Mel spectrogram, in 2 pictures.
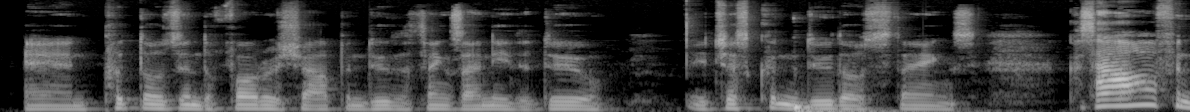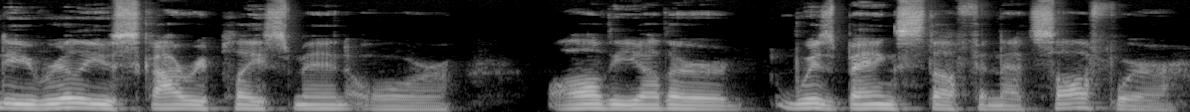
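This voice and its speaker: Reading out viewer comments, the host of a laid-back photography livestream Q&A responds with relaxed rambling and frequent restarts. His mid-range voice has a slight scratchiness to it today.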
